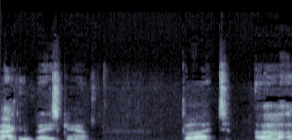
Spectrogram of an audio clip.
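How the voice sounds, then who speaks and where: A fairly high-pitched man with a Southern US accent, recorded with a dry, close sound and no echo. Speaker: survival reality show contestant. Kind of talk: casual chat.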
